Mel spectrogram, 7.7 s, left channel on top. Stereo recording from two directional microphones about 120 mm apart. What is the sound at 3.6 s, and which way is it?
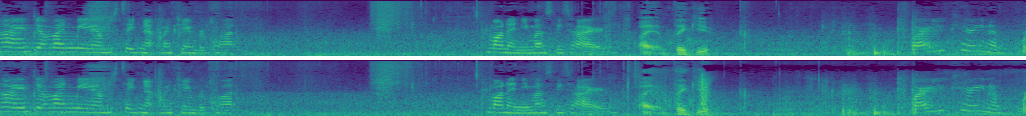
Speech, 15° left (ahead or behind).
